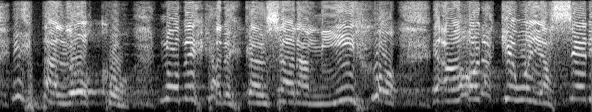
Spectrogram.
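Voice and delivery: a mother losing it at the funeral; desperate mother. Retold or imitated. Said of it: "diciendo desesperada". (madre desesperada, voz aguda y angustiada)

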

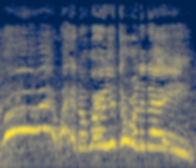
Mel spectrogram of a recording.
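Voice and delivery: squeaky high disbelief; stunned gamer yelp; shocked what. Real, not acted. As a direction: react like you can't believe the move. Shocked by opponent's move.

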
